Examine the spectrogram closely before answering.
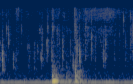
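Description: A metal strainer clinks against a pan.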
